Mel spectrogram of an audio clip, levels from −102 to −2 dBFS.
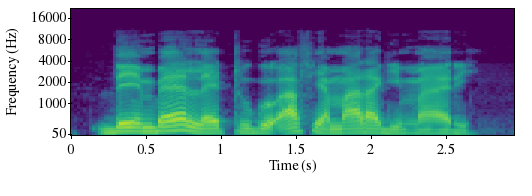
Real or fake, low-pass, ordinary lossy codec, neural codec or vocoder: real; 10.8 kHz; Opus, 64 kbps; none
